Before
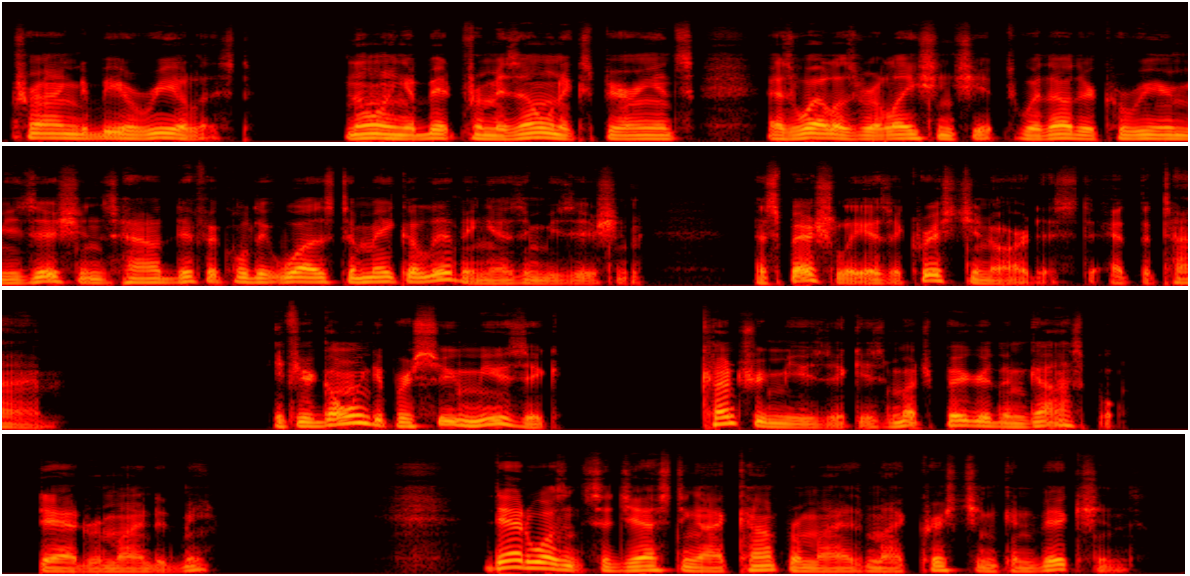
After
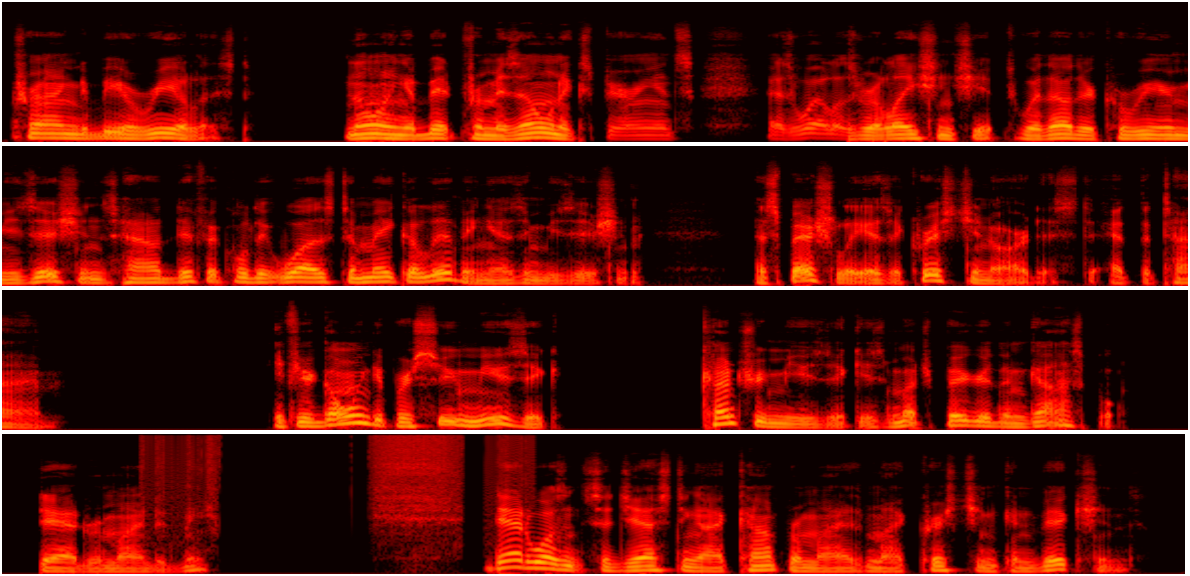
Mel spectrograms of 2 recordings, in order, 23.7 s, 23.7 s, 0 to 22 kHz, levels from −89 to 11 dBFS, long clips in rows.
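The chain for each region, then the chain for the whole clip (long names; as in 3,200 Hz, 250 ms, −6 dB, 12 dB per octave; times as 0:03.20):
0:02.92–0:04.24: high-pass filter 650 Hz 6 dB per octave + downward compressor 1.5 to 1, threshold −46 dBFS
0:18.48–0:20.46: spike at every zero crossing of −33 dBFS + parametric band 280 Hz −4.5 dB 1.4 octaves
whole clip: no processing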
